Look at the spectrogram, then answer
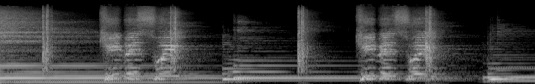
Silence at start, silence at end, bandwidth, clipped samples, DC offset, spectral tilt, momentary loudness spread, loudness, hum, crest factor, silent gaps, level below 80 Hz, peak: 0 s; 0 s; 18 kHz; under 0.1%; under 0.1%; -2.5 dB/octave; 11 LU; -21 LUFS; none; 22 dB; none; -62 dBFS; 0 dBFS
